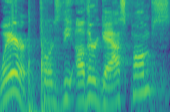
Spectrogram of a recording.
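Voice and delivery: mock, loud, furious, sarcastic and incredulous tone. Retelling an argument at a gas pump: retelling a furious retort. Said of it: "I am so furious".

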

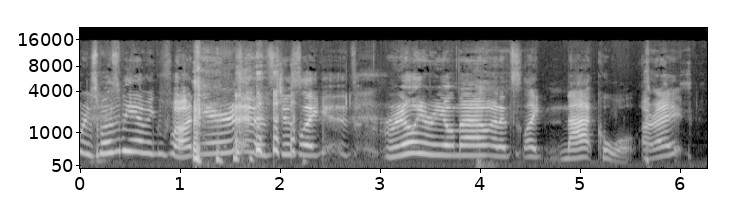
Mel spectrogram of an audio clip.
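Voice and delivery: very high, tearful crying voice. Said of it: "I'm fucking crying right now".

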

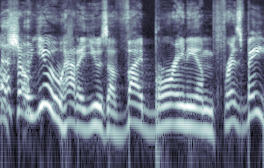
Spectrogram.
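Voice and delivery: put-on vintage mid-Atlantic accent. Imagining a director vowing to do it better: Sam Raimi in transatlantic accent. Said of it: "an old-timey, like, transatlantic accent".

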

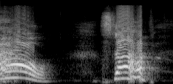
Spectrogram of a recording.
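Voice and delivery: sudden, high-pitched cry of pain. Telling how a lawyer walking toward the speaker suddenly screamed: retelling a scream. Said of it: "he screams".

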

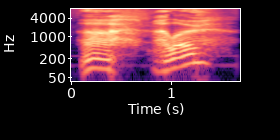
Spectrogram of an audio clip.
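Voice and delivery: put-on groggy, drowsy, just-woken sleepy voice. Reading a story, answering a phone call just woken up: groggy voice. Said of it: "I answered in a groggy voice".

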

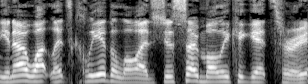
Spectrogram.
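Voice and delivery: normal talking voice

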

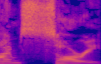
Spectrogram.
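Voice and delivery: put-on sincere, earnest voice. Retelling an apology from a reality show: imitating a sincere, earnest voice. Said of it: "with the most sincere and earnest voice".

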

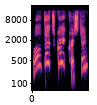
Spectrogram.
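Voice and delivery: very high-pitched voice. Retelling what he said in the background, imitating how he talks. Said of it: "And exactly how he talks".

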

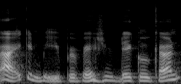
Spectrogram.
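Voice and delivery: put-on acted elderly man voice. Asked by the other speaker to play the character, Professor Dicklecunt old man voice. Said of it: "you do it so much better".

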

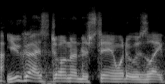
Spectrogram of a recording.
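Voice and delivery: normal talking voice

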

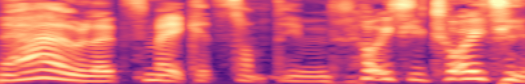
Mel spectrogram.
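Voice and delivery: put-on affected, slow, drawn-out British accent. Mid-question, the speaker unexpectedly slips into a british accent. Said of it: "I don't know why I'm doing a British accent here".

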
